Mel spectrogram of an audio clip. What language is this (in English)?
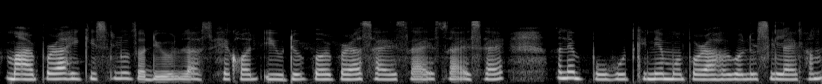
Assamese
